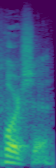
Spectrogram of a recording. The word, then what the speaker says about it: Porsche: I'll interchange it sometimes, but it's Porsche.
